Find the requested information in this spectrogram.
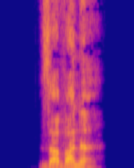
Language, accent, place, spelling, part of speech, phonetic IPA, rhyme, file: German, Germany, Berlin, Savanne, noun, [zaˈvanə], -anə, De-Savanne.ogg
- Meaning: savanna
